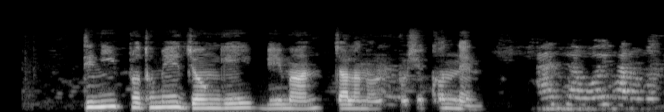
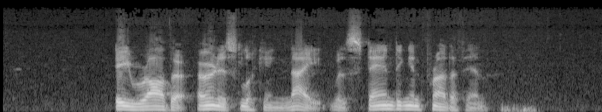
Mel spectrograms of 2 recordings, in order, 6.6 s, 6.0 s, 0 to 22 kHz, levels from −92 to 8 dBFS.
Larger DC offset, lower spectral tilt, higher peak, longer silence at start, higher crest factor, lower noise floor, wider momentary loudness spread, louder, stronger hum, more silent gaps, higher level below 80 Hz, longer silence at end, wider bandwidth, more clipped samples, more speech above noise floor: neither; first, -9 dB/octave vs -6 dB/octave; about the same, -2 dBFS vs -2 dBFS; second, 0.85 s vs 1.15 s; about the same, 16 dB vs 16 dB; first, -61 dBFS vs -52 dBFS; about the same, 14 LU vs 16 LU; second, -18 LUFS vs -15 LUFS; neither; neither; second, -58 dBFS vs -44 dBFS; second, 0.05 s vs 0.7 s; second, 6.2 kHz vs 15.5 kHz; neither; first, 43 dB vs 38 dB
